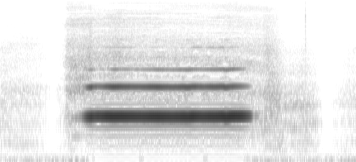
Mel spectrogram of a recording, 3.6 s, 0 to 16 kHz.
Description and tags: Sax Soprano - C6 - bad-richness bad-timbre
Part of the Good-sounds dataset of monophonic instrumental sounds.
instrument::sax_soprano
note::C
octave::6
midi note::72
good-sounds-id::5868
Intentionally played as an example of bad-richness bad-timbre
C6, good-sounds, multisample, neumann-U87, sax, single-note, soprano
